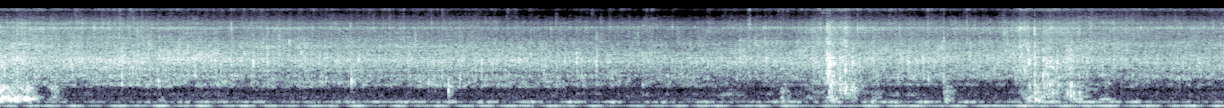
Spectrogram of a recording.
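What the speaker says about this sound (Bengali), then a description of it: "এইভাবে চিকেনটা কষালে খুব ভালো হয়" Chicken pieces for Bengali chicken kosha fry in a pan over medium heat with a low, steady sizzle over a constant hum, with a couple of louder stirring scrapes toward the end and no speech.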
